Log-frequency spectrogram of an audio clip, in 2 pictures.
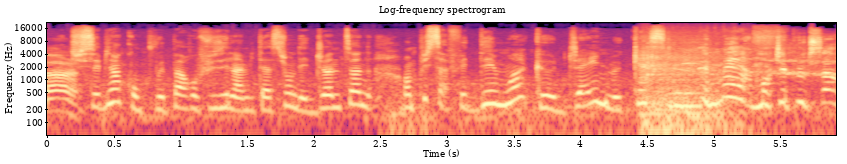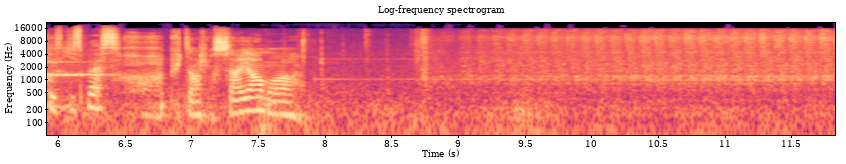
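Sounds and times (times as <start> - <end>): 
speech: 0.0 - 8.0
car engine cranking but failing to start: 4.4 - 6.4.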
